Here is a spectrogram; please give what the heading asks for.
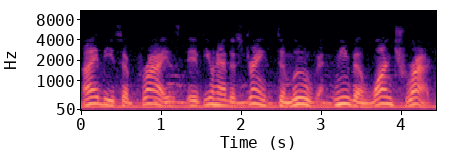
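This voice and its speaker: A man voicing a bad-tempered, complaining barge in a children's storybook, with shouted grumbles and sneers. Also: high voice, expressive, measured pace, voice pushed up. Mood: mocking. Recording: narrow phone-like sound with loud noise and hum.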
